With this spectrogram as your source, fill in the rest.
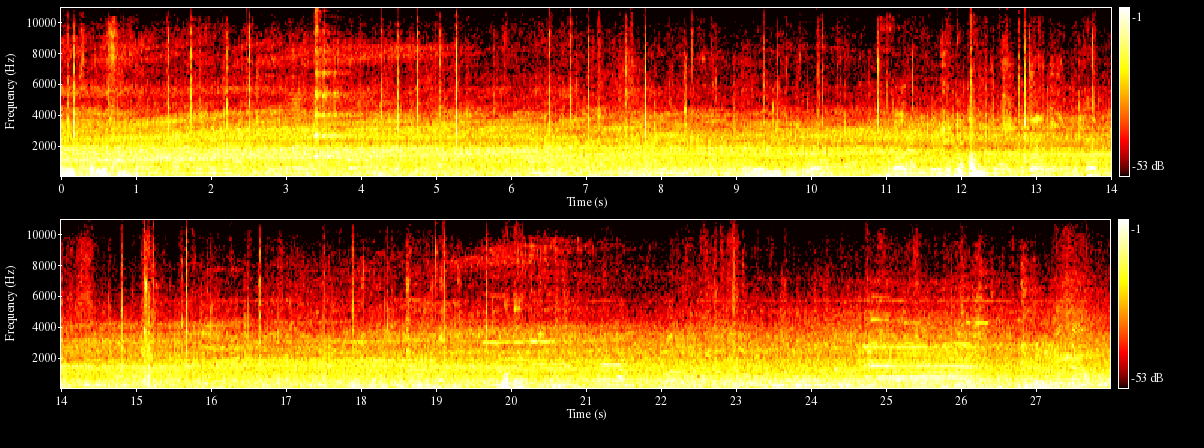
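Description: A model train rolls and clicks along its track.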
